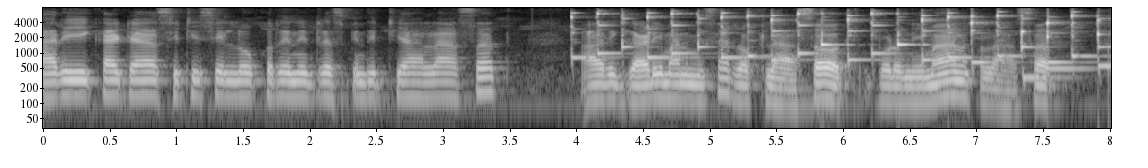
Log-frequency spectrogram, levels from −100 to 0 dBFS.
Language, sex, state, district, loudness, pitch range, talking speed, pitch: Odia, male, Odisha, Malkangiri, -20 LUFS, 130-150 Hz, 165 wpm, 135 Hz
